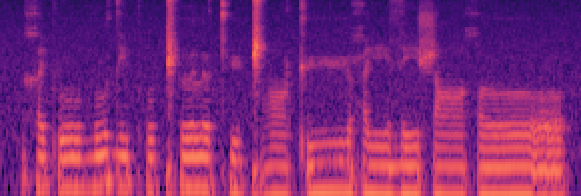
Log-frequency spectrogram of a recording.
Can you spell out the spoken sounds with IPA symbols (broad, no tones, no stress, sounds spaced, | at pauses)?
χ i pʼ uː ɦ u d i pʰ u ǁʰ ɯ l ɯ tʰ y ɡ͡ǁ ɑː kʼ yː ħ iː z i ʃ ɑː χ oː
